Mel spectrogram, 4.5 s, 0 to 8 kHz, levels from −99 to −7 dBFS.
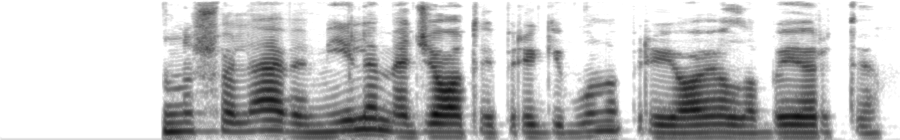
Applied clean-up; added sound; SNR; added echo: none; none; none; none.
